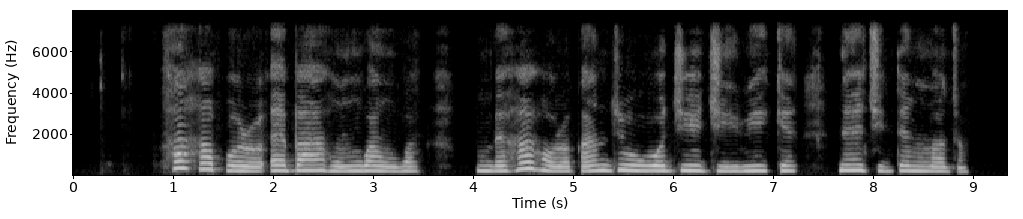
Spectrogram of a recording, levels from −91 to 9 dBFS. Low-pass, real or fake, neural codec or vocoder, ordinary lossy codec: 7.2 kHz; fake; codec, 16 kHz, 8 kbps, FreqCodec, smaller model; none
